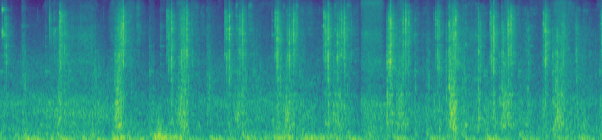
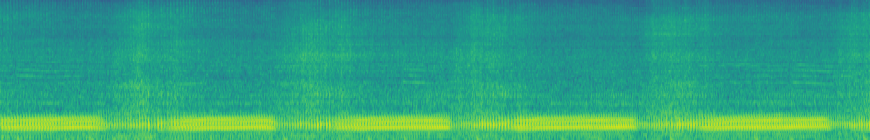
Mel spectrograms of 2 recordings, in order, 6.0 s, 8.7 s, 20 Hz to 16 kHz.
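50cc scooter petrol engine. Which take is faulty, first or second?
first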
